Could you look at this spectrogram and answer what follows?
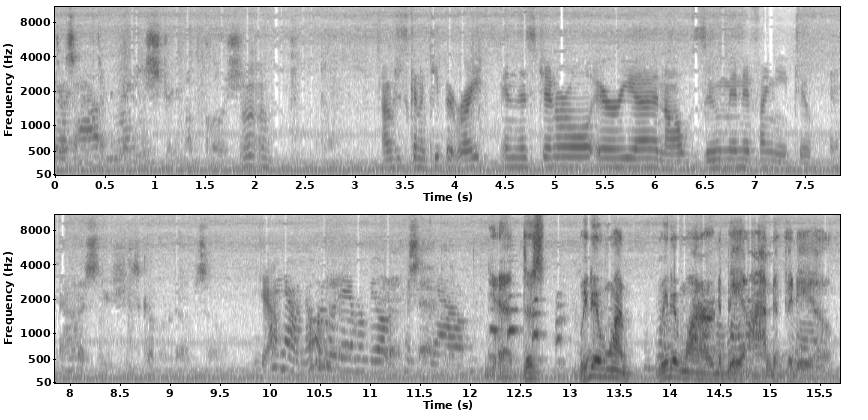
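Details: Laryngectomee speaking with a tracheoesophageal puncture (TEP) voice prosthesis; tracheoesophageal speech after laryngectomy.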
